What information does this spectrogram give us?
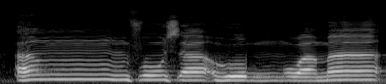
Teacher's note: mim bertemu sama wau ya itu izhar syafawi tidak Boleh didengungkan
